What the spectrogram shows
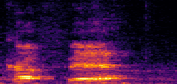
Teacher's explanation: eu tenho uma palavra de duas sílabas, em que a última é a mais forte. Aí eu tenho uma oxítona no português.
